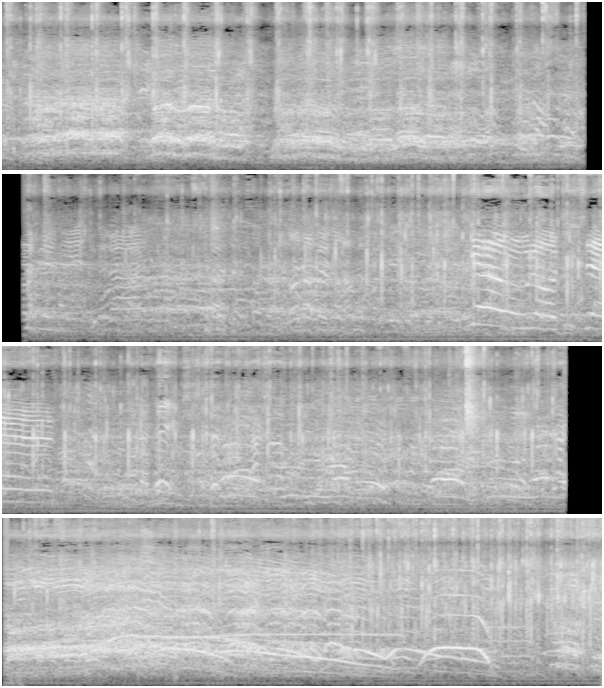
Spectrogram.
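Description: A crowd of young spectators chants and cheers loudly nearby.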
